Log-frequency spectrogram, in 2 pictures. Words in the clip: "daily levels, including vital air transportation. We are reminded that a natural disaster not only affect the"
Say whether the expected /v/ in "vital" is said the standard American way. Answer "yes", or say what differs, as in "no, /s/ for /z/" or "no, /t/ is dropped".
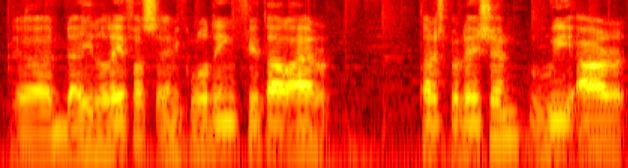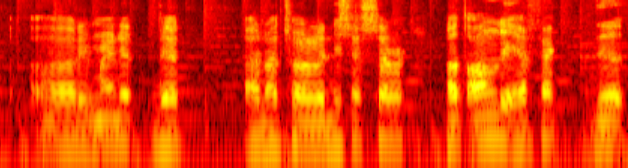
no, /f/ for /v/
